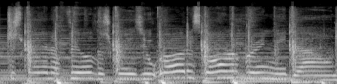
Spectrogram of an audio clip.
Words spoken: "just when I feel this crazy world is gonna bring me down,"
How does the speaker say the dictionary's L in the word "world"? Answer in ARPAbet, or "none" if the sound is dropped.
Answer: none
